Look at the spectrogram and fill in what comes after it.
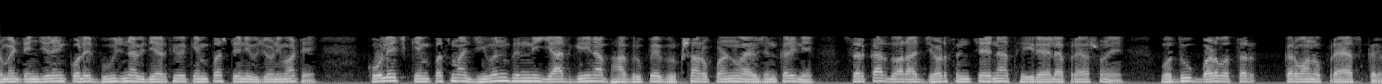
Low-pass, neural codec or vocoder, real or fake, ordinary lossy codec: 3.6 kHz; none; real; MP3, 32 kbps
